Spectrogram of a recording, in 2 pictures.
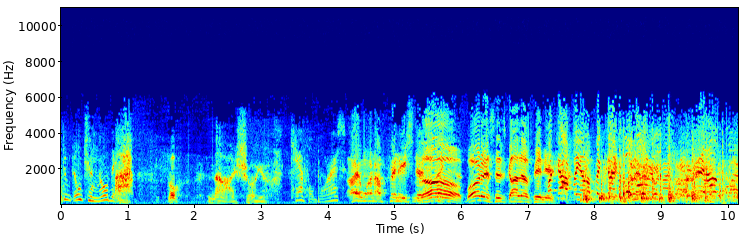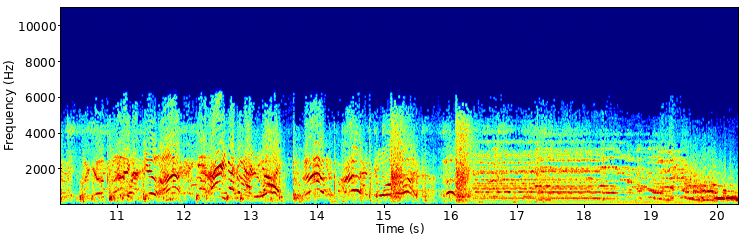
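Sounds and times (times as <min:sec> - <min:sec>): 
speech: 0:00.2 - 0:11.9
man smashing another to the floor with a chair: 0:07.7 - 0:17.4
people shouting during a brawl: 0:07.8 - 0:20.2
gunman's shots hitting the walls: 0:15.0 - 0:16.6.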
